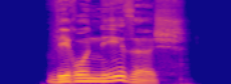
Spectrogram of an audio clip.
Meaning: of Verona; Veronese
- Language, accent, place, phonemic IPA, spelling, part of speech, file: German, Germany, Berlin, /ˌveʁoˈneːzɪʃ/, veronesisch, adjective, De-veronesisch.ogg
